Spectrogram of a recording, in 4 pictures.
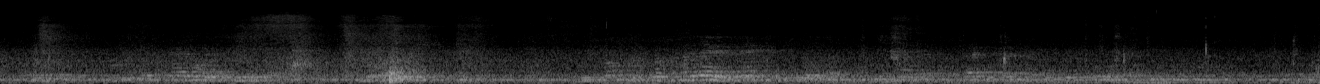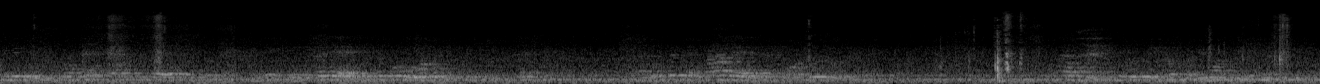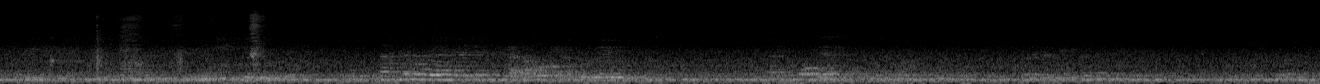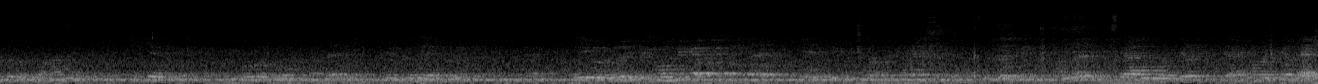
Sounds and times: Speech: 0.0s - 52.7s.

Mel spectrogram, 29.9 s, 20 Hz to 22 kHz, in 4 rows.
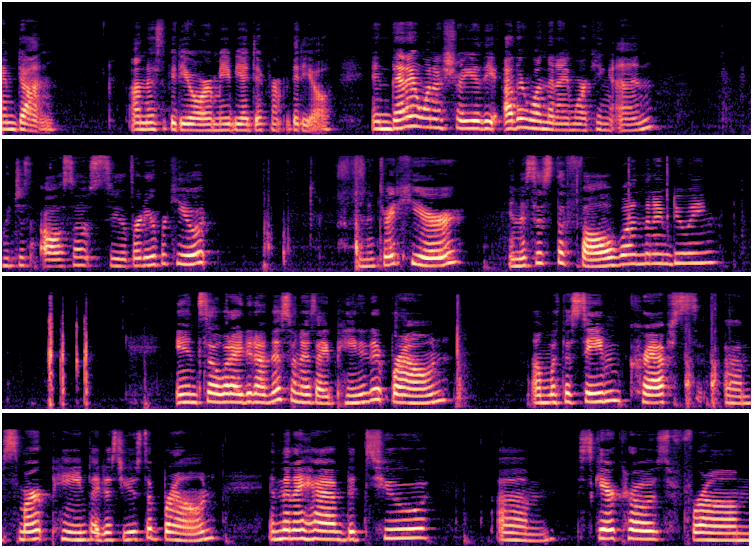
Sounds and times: Speech: 0.0s - 0.6s, 1.3s - 6.6s, 7.5s - 9.6s, 11.0s - 14.7s, 16.7s - 19.5s, 20.2s - 24.6s, 25.2s - 26.8s, 27.4s - 29.9s
Inside, small room: 0.0s - 29.9s.

